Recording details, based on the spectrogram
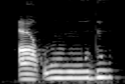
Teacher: عین جو ہے وہ حلق کے درمیانے حصے سے ادا ہوتا ہے، لیکن ہم ان دونوں کو حلق کے ایک ہی حصے سے ادا کر کے اس کی تجوید کو خراب پڑھتے ہیں۔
